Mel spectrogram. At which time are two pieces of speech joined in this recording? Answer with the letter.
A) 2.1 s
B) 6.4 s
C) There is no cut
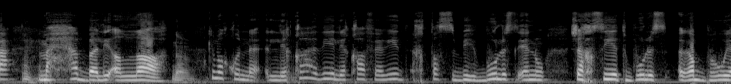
A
